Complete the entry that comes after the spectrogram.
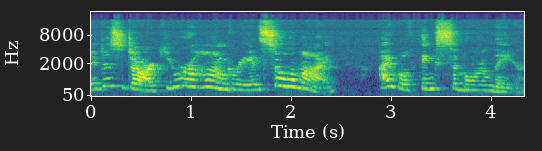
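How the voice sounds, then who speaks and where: A put-on character voice that sounds female, high in pitch and gentle in tone, with very wide pitch swings. It moves along at a moderate pace. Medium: read story. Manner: gentle, fussing.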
